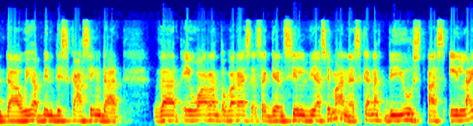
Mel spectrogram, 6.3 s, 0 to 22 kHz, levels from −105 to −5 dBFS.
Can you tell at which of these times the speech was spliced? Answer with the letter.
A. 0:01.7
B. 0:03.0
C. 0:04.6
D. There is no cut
D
